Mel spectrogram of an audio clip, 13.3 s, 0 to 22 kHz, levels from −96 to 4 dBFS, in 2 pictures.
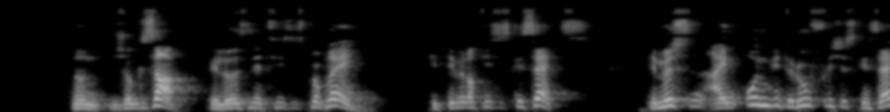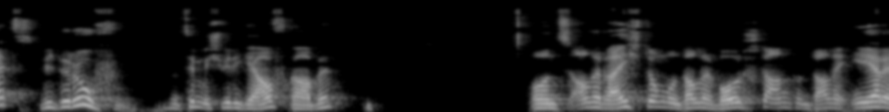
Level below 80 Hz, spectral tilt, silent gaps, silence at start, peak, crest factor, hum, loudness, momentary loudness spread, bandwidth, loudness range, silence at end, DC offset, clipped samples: -76 dBFS; -4.5 dB/octave; 2.93-3.18 s, 4.48-4.55 s, 9.57-9.80 s, 9.95-10.48 s; 0.55 s; -12 dBFS; 22 dB; none; -33 LUFS; 15 LU; 15.5 kHz; 3 LU; 0 s; under 0.1%; under 0.1%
